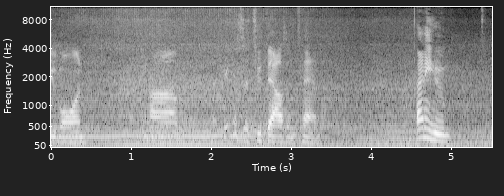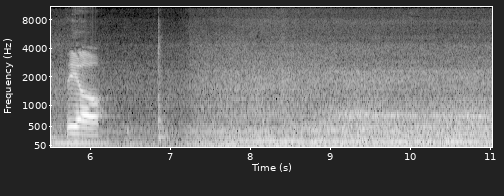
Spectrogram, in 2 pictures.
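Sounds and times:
mechanical hum with rushing noise: 0.0 - 11.0.

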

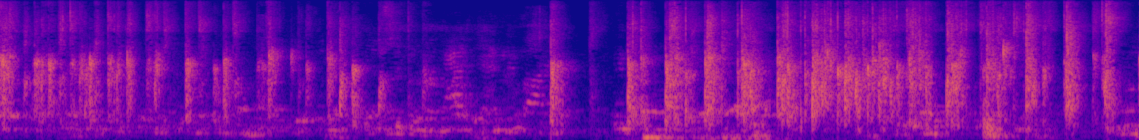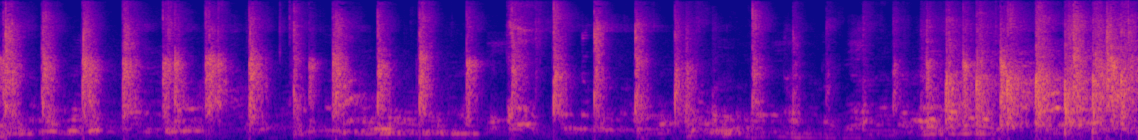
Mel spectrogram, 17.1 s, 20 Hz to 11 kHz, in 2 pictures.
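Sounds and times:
people clapping in rhythm: 0.0 - 3.4, 4.0 - 17.0
faint voices: 0.0 - 17.0.

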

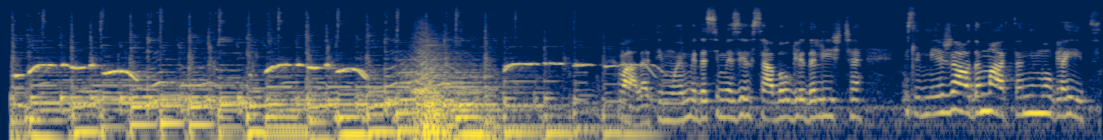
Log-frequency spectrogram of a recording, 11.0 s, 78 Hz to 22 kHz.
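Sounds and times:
whistled melody over bass line: 0.2 - 1.8, 2.5 - 6.7
swish: 3.8 - 6.2.

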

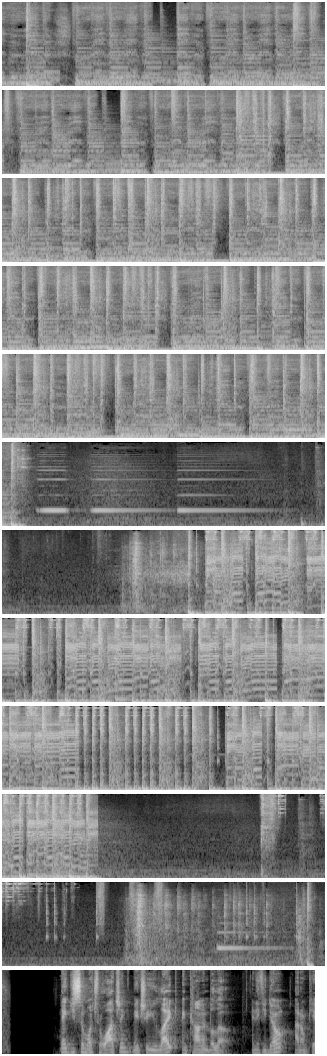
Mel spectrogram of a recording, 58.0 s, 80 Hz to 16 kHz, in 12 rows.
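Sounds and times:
acoustic guitar music: 0.0 - 24.8, 31.9 - 45.1
elevator doors sliding: 8.6 - 33.8, 43.2 - 53.4
elevator chime: 24.6 - 28.7, 51.1 - 53.0
steady electronic tone: 24.7 - 28.4.

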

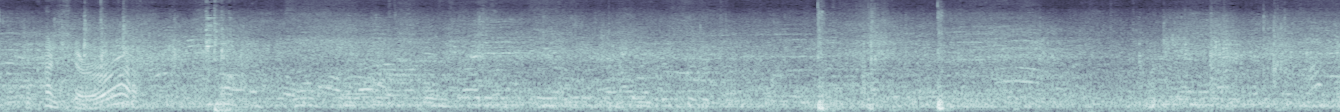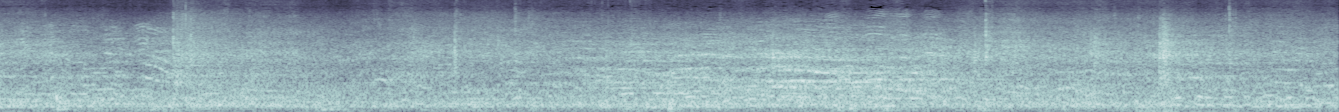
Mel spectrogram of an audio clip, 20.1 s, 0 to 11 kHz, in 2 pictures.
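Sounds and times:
hum of voices: 0.0 - 20.0
hockey sticks knocking puck: 6.1 - 7.5, 8.5 - 10.1, 11.3 - 12.0, 17.3 - 19.6.

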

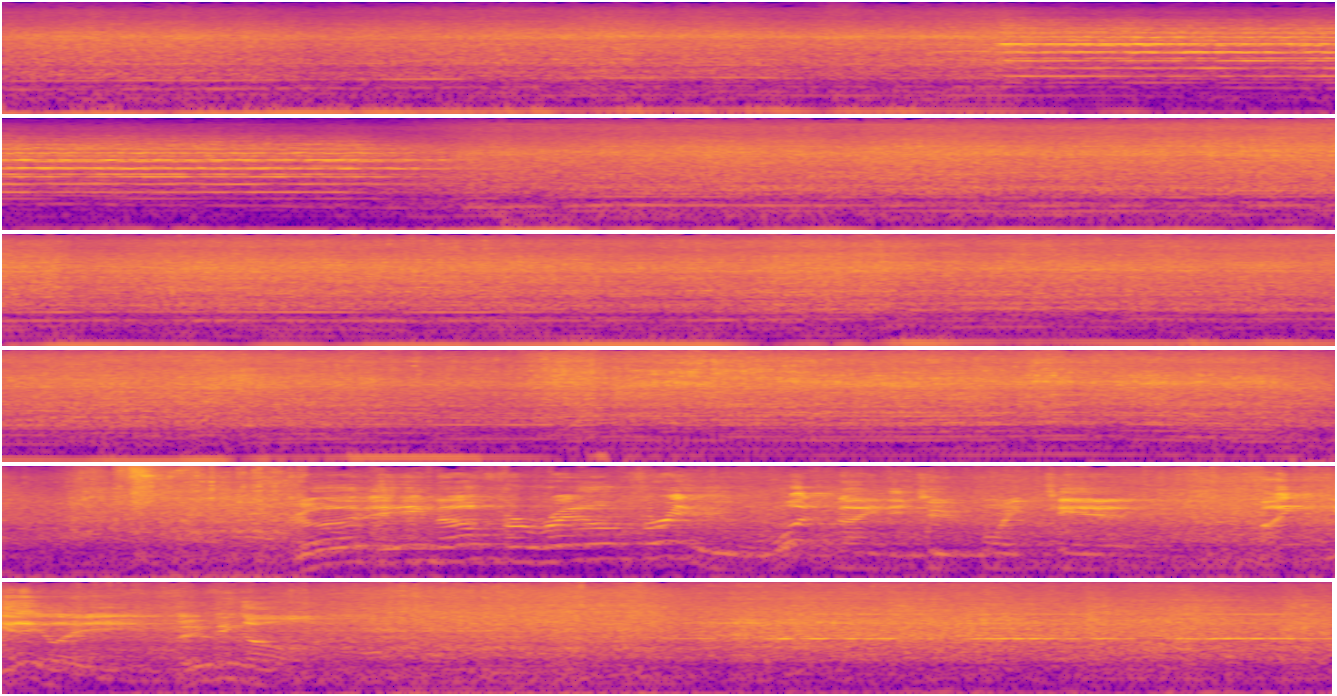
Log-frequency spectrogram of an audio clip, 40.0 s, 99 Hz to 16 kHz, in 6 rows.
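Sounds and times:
tractor engine working under load: 9.0 - 39.9.

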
